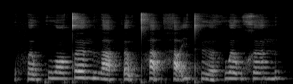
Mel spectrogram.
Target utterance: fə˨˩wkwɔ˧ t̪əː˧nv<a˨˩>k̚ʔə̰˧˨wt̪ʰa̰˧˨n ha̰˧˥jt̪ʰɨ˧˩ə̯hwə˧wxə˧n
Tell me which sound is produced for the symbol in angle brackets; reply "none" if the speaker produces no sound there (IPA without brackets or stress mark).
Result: a˨˩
